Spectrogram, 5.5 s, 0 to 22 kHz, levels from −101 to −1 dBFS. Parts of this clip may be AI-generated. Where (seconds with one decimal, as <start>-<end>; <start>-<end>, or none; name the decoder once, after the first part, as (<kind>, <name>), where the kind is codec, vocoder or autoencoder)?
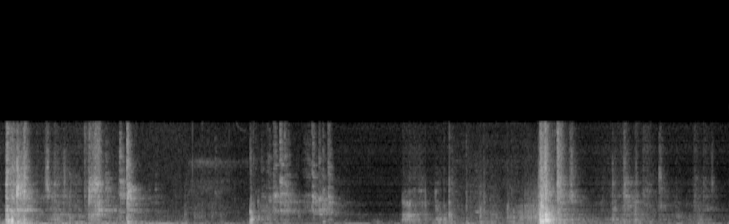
0.0-0.8 (codec, SNAC); 2.5-3.4; 4.2-5.5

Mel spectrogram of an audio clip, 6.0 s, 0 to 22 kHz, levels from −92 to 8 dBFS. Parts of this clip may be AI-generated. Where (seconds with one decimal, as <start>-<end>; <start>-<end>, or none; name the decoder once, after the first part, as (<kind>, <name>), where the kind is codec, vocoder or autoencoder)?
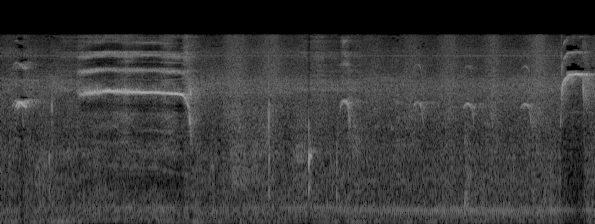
0.6-2.0 (autoencoder, DAC-VAE); 3.0-3.6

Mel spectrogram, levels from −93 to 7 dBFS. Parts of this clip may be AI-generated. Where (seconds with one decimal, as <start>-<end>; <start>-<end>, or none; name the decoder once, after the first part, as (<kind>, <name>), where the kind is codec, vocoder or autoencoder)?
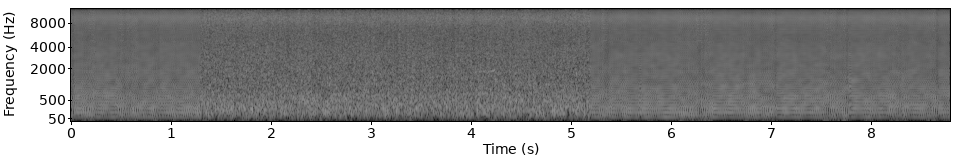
0.0-1.3 (vocoder, Vocos); 5.2-8.8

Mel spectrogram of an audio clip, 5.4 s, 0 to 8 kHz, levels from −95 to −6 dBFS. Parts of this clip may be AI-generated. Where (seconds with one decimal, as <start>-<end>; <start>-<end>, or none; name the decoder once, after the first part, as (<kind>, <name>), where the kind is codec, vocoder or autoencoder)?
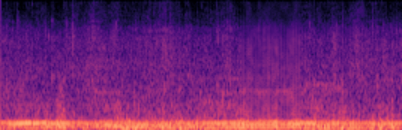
3.2-4.0 (vocoder, Vocos)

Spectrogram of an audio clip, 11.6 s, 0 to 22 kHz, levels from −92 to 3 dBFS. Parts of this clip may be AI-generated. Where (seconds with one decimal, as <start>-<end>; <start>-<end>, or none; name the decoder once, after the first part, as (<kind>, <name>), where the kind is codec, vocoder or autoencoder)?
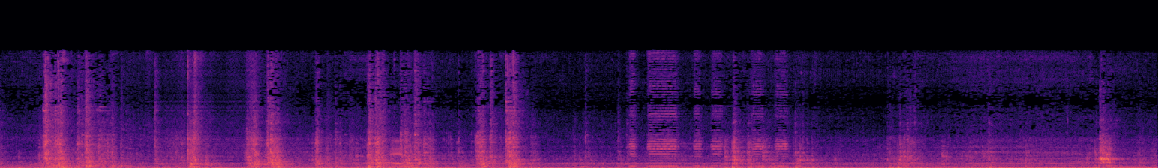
1.5-2.6 (autoencoder, DAC-VAE)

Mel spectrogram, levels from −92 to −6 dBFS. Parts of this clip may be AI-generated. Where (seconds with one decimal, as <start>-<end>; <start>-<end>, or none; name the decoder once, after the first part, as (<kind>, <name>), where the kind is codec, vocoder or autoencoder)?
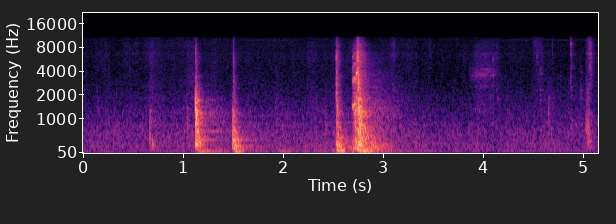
none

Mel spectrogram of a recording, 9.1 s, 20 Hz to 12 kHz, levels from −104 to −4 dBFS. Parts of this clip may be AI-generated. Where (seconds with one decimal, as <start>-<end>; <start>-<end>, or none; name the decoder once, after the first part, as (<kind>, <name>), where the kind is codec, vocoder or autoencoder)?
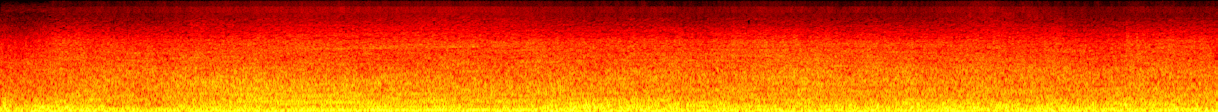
none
